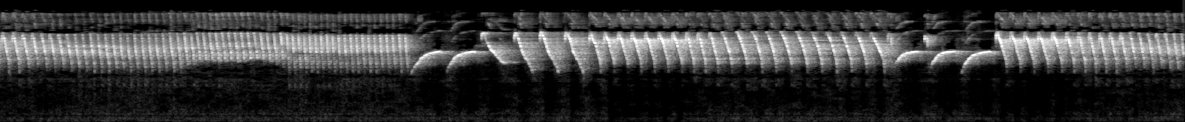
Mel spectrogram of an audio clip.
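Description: A canary sings a long, unbroken run of high, fast trills and rattling tours, with a few sharp upswept notes between phrases.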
